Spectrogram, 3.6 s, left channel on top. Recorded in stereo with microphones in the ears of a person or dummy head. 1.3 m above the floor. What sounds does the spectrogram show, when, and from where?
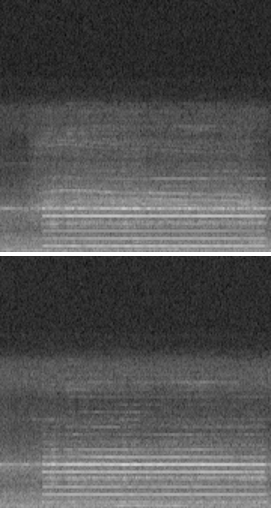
0.6 s a violin: 10° right (ahead or behind), 1.0 m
